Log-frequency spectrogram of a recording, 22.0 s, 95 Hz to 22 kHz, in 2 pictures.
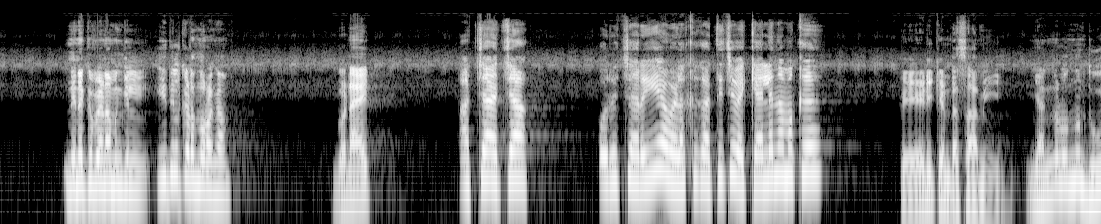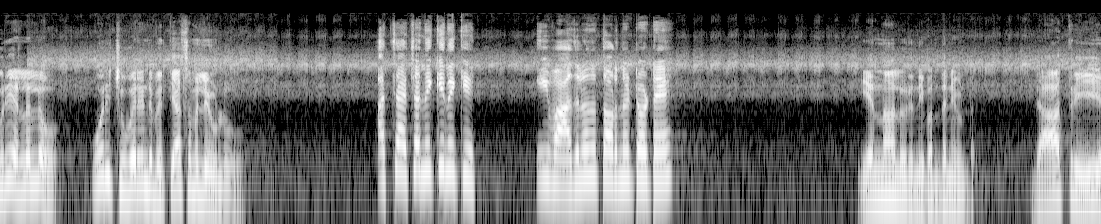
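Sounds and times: crickets chirring: 0:00.0 - 0:22.0.

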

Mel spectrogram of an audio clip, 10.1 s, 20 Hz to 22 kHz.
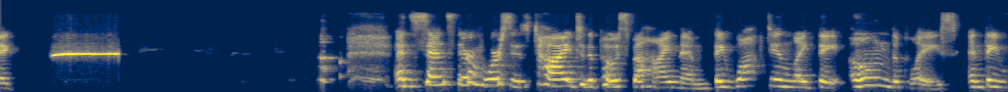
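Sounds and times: person whistling a held note: 0:00.5 - 0:01.4.

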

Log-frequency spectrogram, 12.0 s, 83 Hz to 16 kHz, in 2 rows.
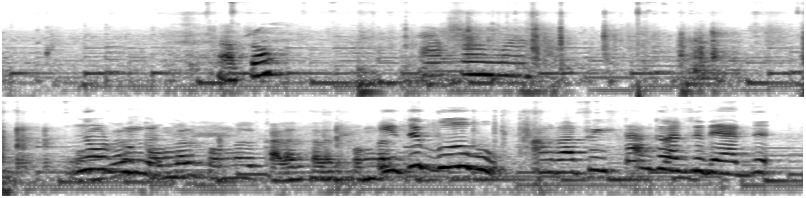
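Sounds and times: background music with held notes: 0:00.0 - 0:12.0
book pages turning: 0:02.7 - 0:06.5, 0:09.5 - 0:10.4.

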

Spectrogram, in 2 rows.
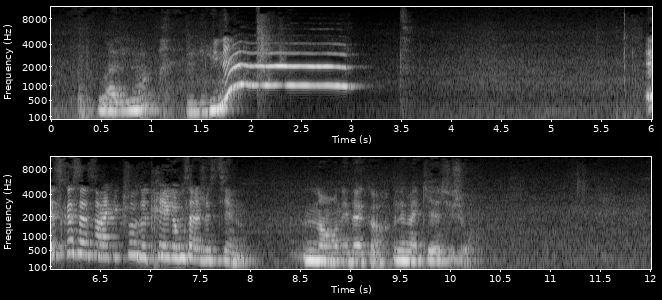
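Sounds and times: woman screaming high note: 0:01.7 - 0:03.2.

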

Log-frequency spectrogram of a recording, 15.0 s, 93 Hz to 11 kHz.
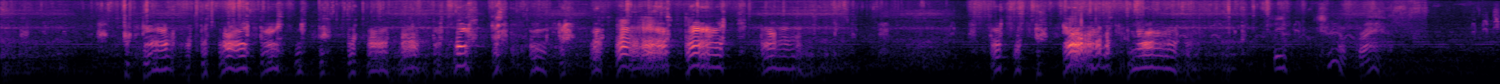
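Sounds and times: dog barking and whining: 0:01.0 - 0:08.2, 0:09.8 - 0:12.4.

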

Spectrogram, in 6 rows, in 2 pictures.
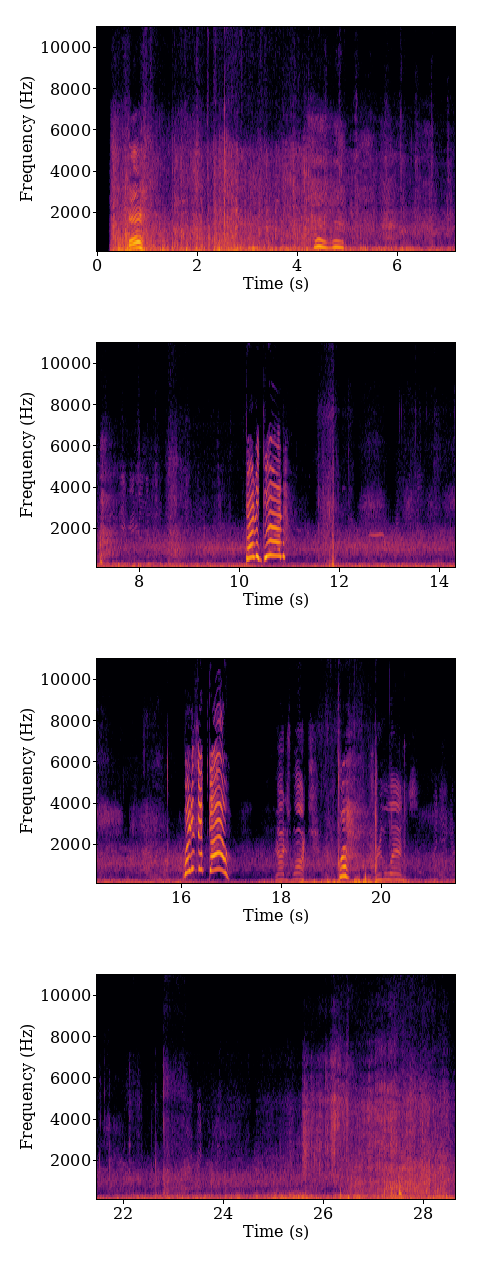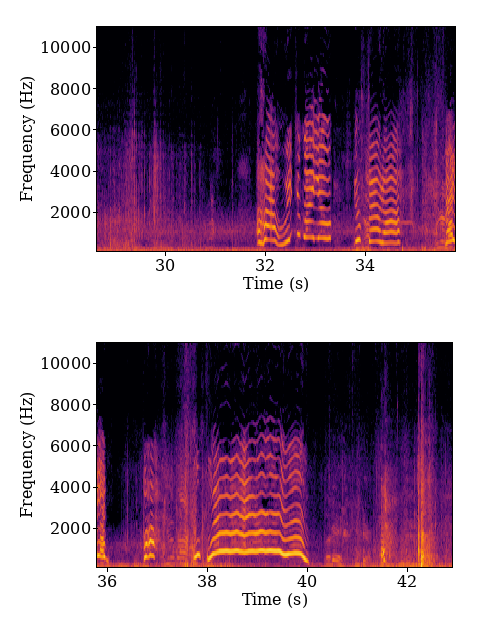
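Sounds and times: snowskate sliding over snow: 0:00.3 - 0:06.5, 0:25.1 - 0:30.8, 0:37.0 - 0:39.4
wind buffeting microphone: 0:00.3 - 0:42.9.

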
